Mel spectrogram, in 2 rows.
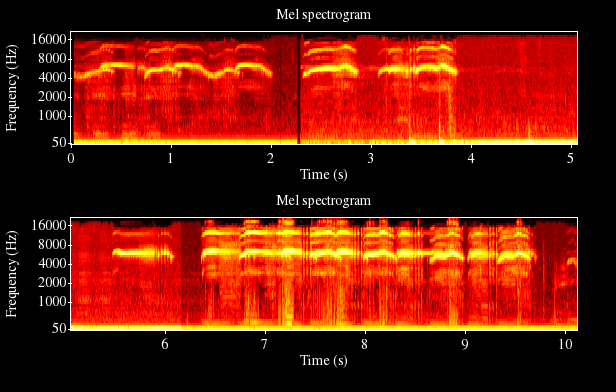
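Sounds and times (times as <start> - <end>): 
common swifts Apus apus screaming in shrill buzzy trills: 0.0 - 4.5, 5.4 - 10.1
low rumbling thumps: 0.0 - 10.1
steady hum: 0.0 - 10.1.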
